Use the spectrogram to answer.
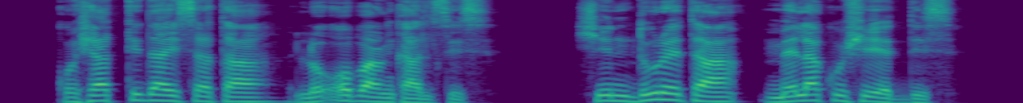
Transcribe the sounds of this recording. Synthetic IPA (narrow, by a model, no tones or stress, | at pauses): kɔʃ̬ɐt̪ːɪd̪ɐjsːɐt̪ɐlɔʔɔbɐŋkɐlsɪs | ʃɪnd̪ʊɾɛt̪ɐmɛlɐkʊʃɪɛd̪ːɪs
